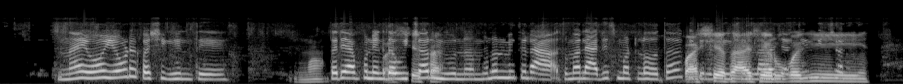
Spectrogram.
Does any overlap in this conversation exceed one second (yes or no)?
yes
